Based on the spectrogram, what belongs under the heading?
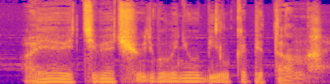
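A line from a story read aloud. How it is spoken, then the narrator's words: Quiet. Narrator (Russian): негромко сказал Гумилев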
